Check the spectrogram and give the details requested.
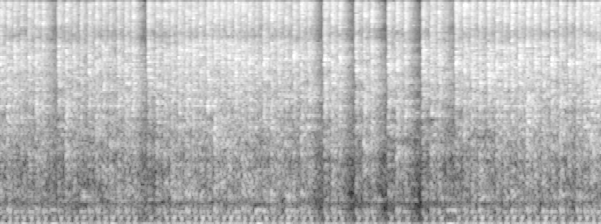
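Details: Nissan Silvia after flooding in all four cylinders, with spark plugs dried out: uneven, lumpy running with dips and stumbles, only staying alive on throttle blips; it won't hold a steady idle, cause not yet found.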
